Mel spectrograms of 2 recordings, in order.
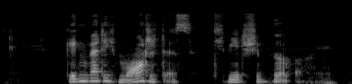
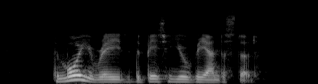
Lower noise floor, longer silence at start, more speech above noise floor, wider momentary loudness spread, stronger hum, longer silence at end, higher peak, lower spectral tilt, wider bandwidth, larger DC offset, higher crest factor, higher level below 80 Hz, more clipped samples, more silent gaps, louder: second, -66 dBFS vs -74 dBFS; second, 0.1 s vs 0.55 s; second, 34 dB vs 47 dB; about the same, 18 LU vs 17 LU; neither; second, 0.2 s vs 0.65 s; second, -14 dBFS vs -10 dBFS; second, -4.5 dB/octave vs -7 dB/octave; about the same, 11.5 kHz vs 10.5 kHz; neither; about the same, 20 dB vs 20 dB; first, -58 dBFS vs -74 dBFS; neither; neither; second, -32 LUFS vs -28 LUFS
